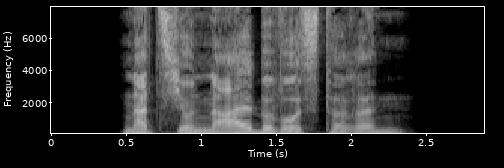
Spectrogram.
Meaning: inflection of nationalbewusst: 1. strong genitive masculine/neuter singular comparative degree 2. weak/mixed genitive/dative all-gender singular comparative degree
- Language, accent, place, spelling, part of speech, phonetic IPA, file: German, Germany, Berlin, nationalbewussteren, adjective, [nat͡si̯oˈnaːlbəˌvʊstəʁən], De-nationalbewussteren.ogg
